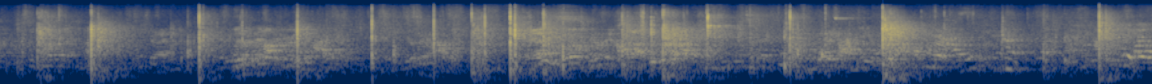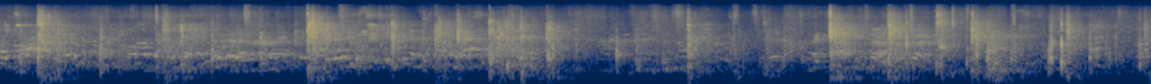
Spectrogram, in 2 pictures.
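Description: Volleyballs thump sharply off hands and arms, over and over.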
